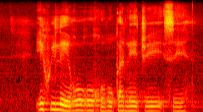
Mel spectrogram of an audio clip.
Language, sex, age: Northern Sotho, male, 25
